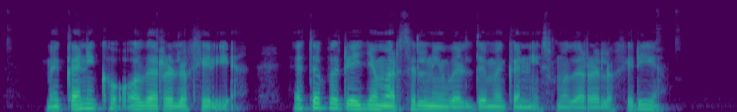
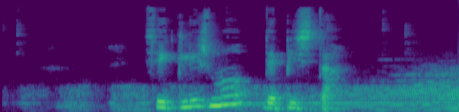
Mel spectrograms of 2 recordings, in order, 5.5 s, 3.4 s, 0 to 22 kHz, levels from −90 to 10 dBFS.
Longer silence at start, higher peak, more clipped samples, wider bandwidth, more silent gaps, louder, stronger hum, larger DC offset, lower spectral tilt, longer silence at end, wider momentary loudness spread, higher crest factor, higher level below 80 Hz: second, 0.35 s vs 0.5 s; second, -10 dBFS vs -6 dBFS; neither; second, 7.8 kHz vs 16.5 kHz; neither; second, -29 LUFS vs -22 LUFS; neither; neither; first, -8 dB/octave vs -4.5 dB/octave; first, 0.55 s vs 0 s; second, 9 LU vs 17 LU; about the same, 18 dB vs 18 dB; second, -72 dBFS vs -58 dBFS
